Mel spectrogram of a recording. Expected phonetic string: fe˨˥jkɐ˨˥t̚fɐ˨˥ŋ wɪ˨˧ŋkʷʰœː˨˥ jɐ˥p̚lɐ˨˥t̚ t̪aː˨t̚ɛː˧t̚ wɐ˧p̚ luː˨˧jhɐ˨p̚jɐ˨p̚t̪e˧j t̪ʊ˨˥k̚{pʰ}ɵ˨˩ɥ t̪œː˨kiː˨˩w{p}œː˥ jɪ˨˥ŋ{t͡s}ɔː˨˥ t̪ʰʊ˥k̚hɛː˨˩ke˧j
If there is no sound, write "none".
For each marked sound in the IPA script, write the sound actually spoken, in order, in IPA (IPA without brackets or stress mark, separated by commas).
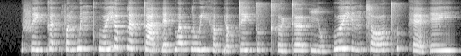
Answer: t̪ʰ, kʷ, t͡s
